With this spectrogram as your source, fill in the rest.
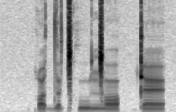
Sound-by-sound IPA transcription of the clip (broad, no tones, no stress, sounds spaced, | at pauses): qʷ ɑ d ʌ ǀʰ uː ŋ͡ǀ ɒ | ʈ æ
